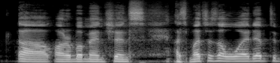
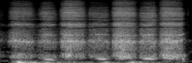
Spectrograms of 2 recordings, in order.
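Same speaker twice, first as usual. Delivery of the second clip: long breathy exhale, pitched up; goat breathing; 14 semitones higher than usual. Retold or imitated. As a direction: imitate the goat's heavy breath. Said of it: "dude is just breathing".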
